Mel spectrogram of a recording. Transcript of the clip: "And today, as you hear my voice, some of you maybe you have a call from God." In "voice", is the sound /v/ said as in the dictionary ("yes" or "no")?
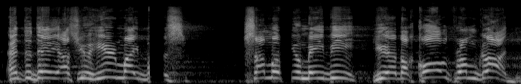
no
